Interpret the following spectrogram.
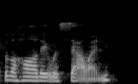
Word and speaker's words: Samhain: the actual original name for the holiday was sa spelled Sam Hayne for all of us who mispronounced it for however many years um so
